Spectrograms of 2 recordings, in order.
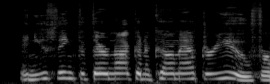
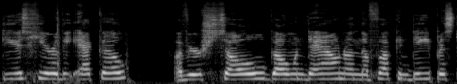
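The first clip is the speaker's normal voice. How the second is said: usual speaking voice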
